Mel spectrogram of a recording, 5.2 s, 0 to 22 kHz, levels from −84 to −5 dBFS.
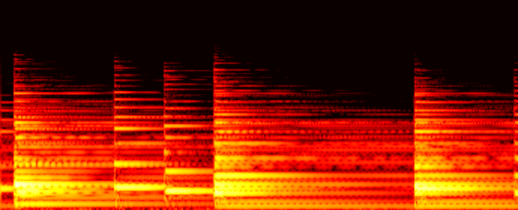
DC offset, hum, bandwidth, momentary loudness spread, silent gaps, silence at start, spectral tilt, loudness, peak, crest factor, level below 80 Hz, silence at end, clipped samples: under 0.1%; none; 6.8 kHz; 21 LU; none; 0 s; -8.5 dB/octave; -20 LUFS; -2 dBFS; 18 dB; -42 dBFS; 0 s; under 0.1%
